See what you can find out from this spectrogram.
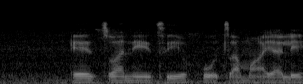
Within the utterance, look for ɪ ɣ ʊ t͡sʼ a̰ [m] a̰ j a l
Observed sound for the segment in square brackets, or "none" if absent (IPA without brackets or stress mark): m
